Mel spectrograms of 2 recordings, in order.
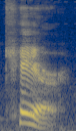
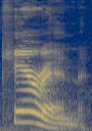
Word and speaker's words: Karen: department kept calling me care and i said don't you ever you know i kept saying my name is karen not care and so he kept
